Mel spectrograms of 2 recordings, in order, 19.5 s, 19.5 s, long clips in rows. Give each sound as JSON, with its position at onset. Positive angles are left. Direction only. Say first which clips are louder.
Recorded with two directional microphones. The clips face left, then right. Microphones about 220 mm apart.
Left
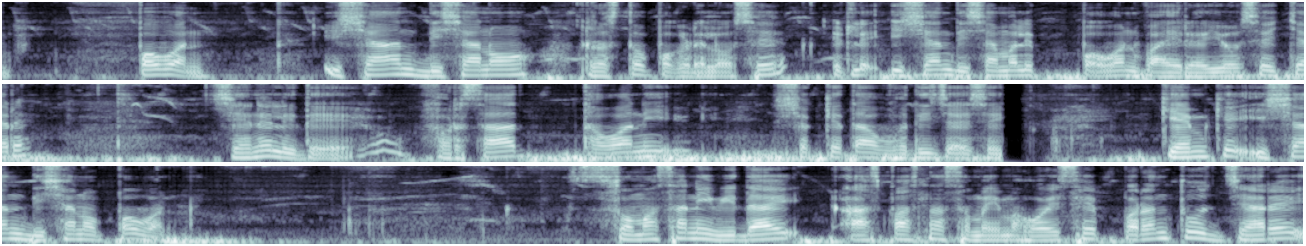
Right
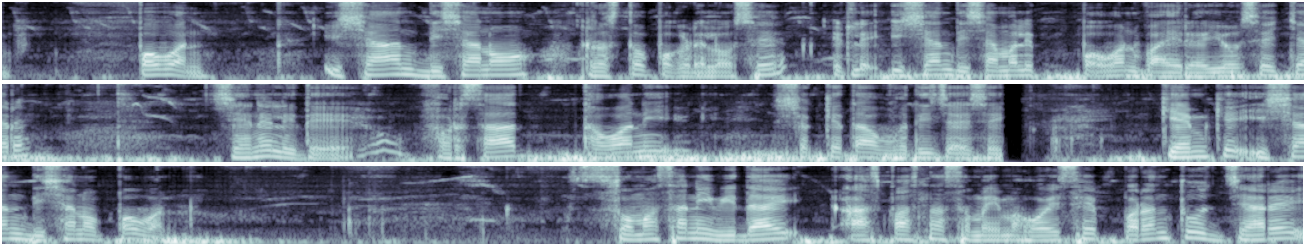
{"t": 0.7, "sound": "speech", "louder": "left 3 dB", "side_deg": 25}
{"t": 12.5, "sound": "speech", "louder": "left 4 dB", "side_deg": 35}
{"t": 15.5, "sound": "speech", "louder": "left 1 dB", "side_deg": 35}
